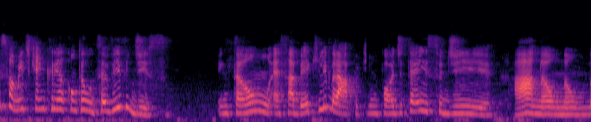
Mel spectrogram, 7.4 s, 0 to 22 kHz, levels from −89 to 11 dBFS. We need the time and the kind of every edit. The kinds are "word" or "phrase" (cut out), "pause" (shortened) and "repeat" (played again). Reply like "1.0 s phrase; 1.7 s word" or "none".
3.4 s word; 4.6 s word; 6.4 s pause

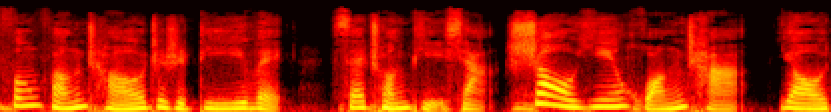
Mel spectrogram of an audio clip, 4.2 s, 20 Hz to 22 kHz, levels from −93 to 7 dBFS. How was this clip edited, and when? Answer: 2.5 s pause

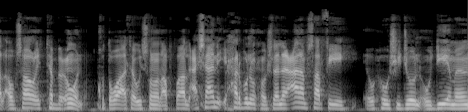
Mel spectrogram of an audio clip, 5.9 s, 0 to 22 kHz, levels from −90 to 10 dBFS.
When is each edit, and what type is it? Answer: 2.3 s word

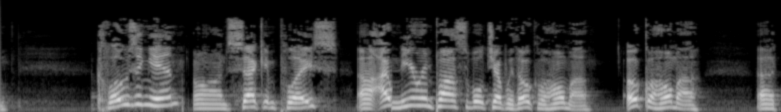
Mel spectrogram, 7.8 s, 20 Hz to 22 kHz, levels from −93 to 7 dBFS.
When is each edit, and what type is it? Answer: 0.9 s word; 1.8 s pause; 3.4 s pause; 3.9 s phrase; 4.9 s phrase

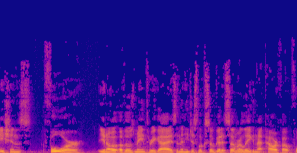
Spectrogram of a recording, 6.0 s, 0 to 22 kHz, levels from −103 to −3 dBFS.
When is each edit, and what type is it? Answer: none

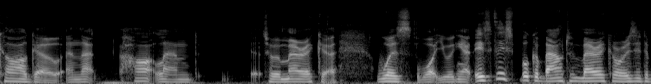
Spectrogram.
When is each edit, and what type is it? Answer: 2.6 s word; 4.2 s word; 4.6 s word; 4.9 s word

